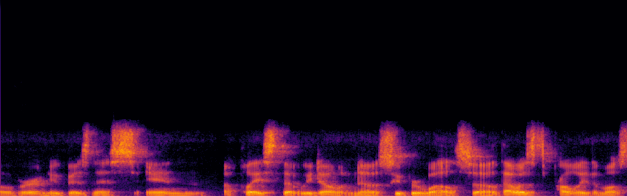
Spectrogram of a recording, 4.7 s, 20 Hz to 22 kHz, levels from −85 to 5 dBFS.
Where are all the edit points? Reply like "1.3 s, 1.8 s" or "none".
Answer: none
